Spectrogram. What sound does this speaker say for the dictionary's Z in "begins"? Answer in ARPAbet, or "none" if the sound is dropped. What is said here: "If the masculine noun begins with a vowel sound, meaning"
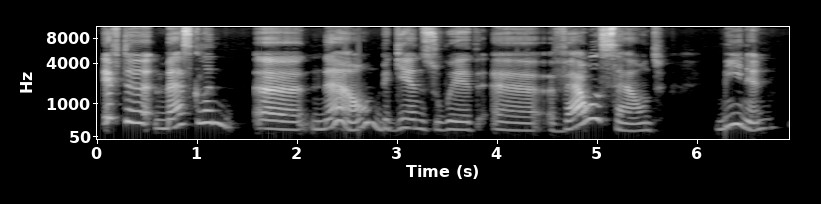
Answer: Z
